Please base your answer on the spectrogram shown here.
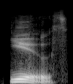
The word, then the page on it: youth: American English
